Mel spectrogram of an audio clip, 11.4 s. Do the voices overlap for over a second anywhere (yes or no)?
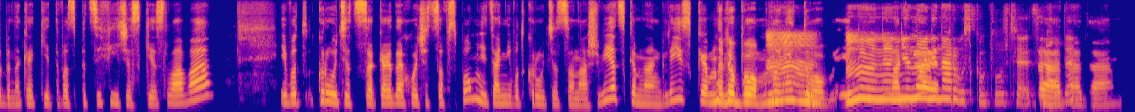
yes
